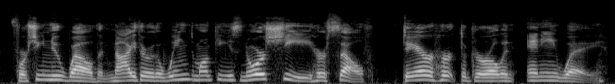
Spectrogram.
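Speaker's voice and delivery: plain reading voice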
